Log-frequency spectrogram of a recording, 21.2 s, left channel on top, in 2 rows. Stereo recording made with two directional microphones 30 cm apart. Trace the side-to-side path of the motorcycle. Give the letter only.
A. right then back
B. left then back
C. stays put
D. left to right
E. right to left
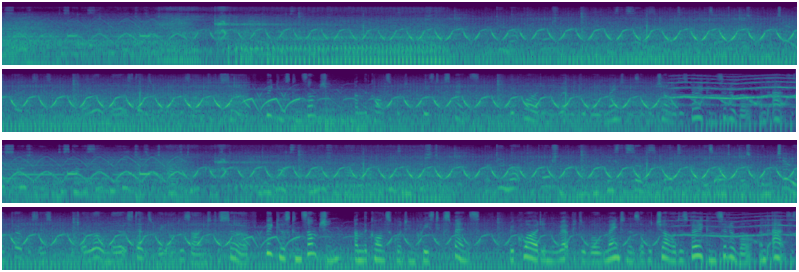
D.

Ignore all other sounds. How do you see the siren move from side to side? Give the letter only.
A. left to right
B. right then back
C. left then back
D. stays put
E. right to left
E.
